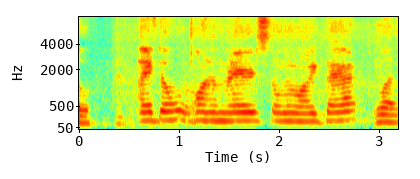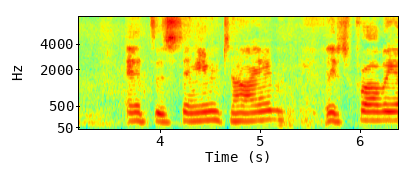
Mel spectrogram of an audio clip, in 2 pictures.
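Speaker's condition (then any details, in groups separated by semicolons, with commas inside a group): Cerebral palsy; only one hand usable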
